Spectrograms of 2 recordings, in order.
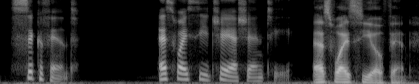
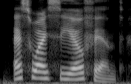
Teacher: Three syllables. Stress on the first.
